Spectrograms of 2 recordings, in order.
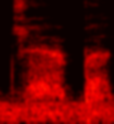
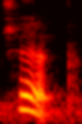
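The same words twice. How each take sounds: First: It is said very quietly, almost whispered. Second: It is said a little louder.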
